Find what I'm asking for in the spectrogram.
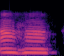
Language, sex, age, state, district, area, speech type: Sanskrit, female, 45-60, Tamil Nadu, Coimbatore, urban, conversation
